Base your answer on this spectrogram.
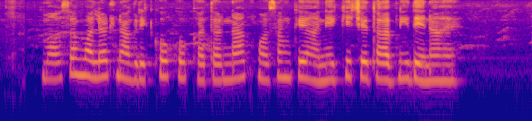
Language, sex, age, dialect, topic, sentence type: Hindi, female, 56-60, Marwari Dhudhari, agriculture, statement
